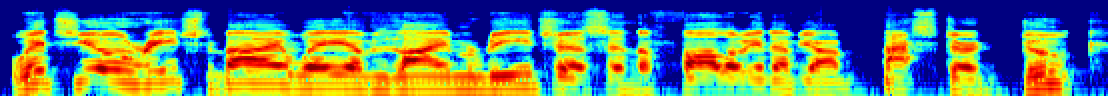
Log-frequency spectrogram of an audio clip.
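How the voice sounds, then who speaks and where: A man's voice: medium pitch, slow, no echo, pitched above the performer's own voice, low-quality recording. A man reading aloud, putting on a heavy, hectoring voice for a blustering, bullying dragoon captain. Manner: loud, sneering.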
